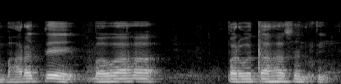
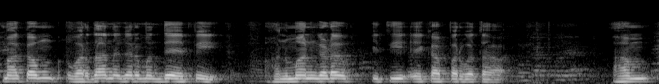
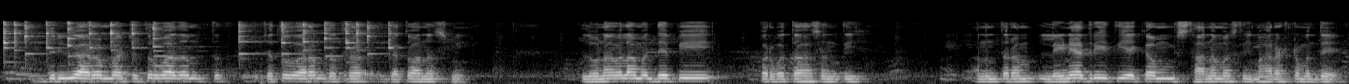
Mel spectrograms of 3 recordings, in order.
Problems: background sounds at intervals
